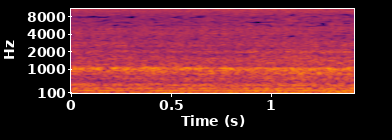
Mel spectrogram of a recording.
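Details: Hyundai Accent (Avega/Verna) that would not crank, after replacing the shorted, burnt starter motor: smooth even idle with a steady low hum and no knocks, misses or grinding; running healthy.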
